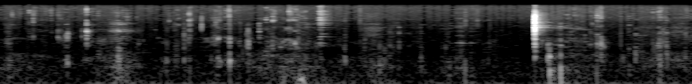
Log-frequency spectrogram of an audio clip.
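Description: Faint close chewing of a fried chicken sandwich on a brioche bun, with soft wet mouth clicks and one sharper click about five seconds in.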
